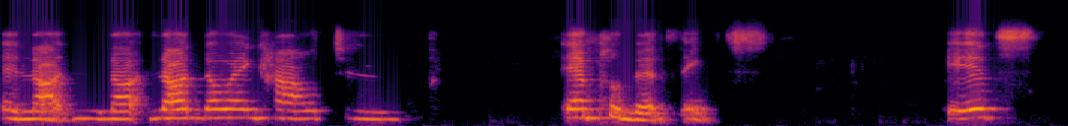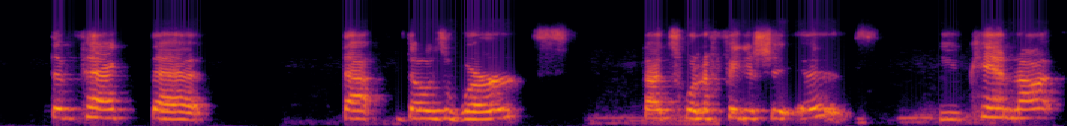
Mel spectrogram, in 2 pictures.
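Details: Adult speaker; no speech disorder.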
